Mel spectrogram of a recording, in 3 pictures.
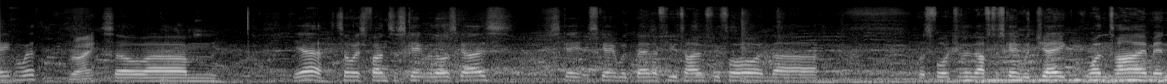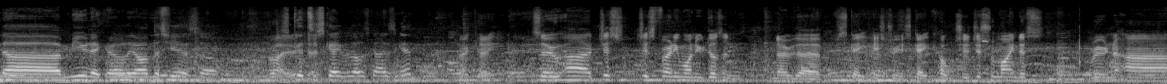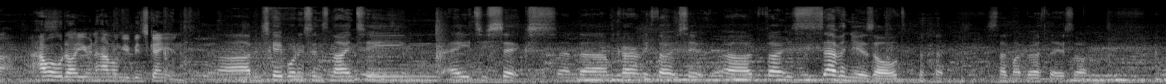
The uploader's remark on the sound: Audio from the 2011 Vans Concrete Carnival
